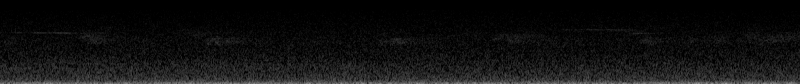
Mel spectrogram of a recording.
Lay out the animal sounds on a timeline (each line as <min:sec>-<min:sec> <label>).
0:00.0-0:01.2 Black-throated Green Warbler (Setophaga virens)
0:00.0-0:08.0 Red-eyed Vireo (Vireo olivaceus)
0:05.5-0:06.7 Black-throated Green Warbler (Setophaga virens)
